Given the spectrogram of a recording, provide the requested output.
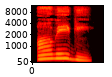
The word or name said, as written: ಆವೇಗಿ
